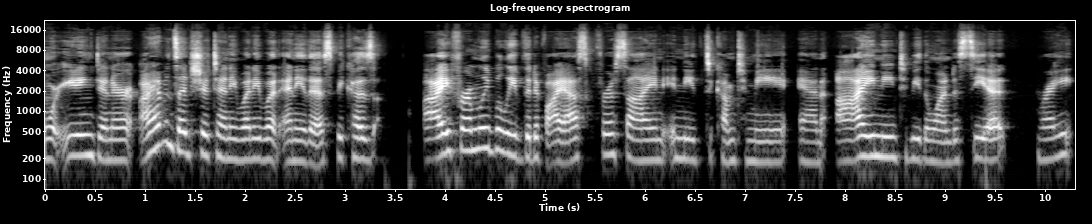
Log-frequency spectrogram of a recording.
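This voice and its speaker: A woman hosting a podcast, telling a personal story casually and animatedly, swearing freely and acting out her own reactions. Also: mid-range voice. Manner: checks in with the listener often. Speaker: podcast host.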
